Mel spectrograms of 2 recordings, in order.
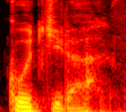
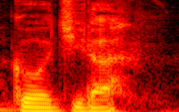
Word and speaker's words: Gojira: Gojira. – Gojira. – Gojira. From now on, that's how we pronounce Japanese way.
